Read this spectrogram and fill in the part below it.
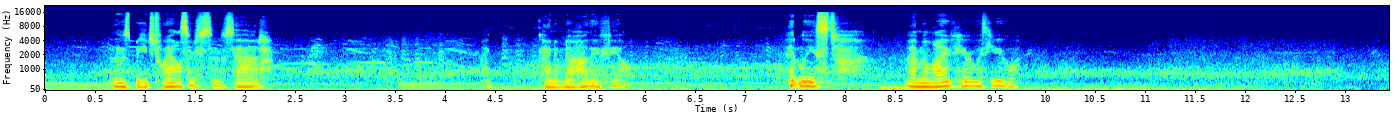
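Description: Gentle waves wash softly onto a shore.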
